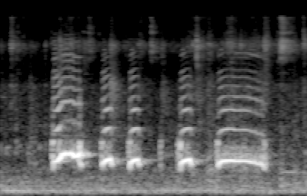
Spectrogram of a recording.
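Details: Song of a farm-bred Bangkok zebra dove in Bekasi, West Java, used to prompt other doves to sing; a rhythmic phrase of five mellow coos, a long one, three clipped ones, and a final sustained level note.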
